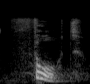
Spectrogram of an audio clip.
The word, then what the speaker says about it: thought: Read, read, say, said, send, sent, speak, spoke, tell, told, think, thought. Watch that again. o u g ht ought write wrote okay so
